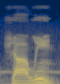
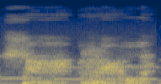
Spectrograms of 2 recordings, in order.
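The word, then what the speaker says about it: Charon: now you say it shene no you idiot my name is Shon it's spelled c h a r o n got that now you say it shwin you've got it all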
